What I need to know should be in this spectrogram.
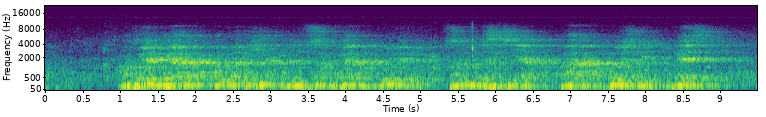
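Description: A man speaks formally into a microphone through a loudspeaker in an echoing hall.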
